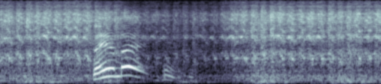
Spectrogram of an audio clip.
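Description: A car engine cranks over with a rising, whining starter chug that lasts about half a second and then dies away. Faint background hum surrounds it, and a person speaks briefly.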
